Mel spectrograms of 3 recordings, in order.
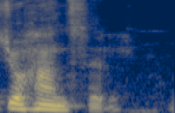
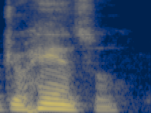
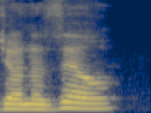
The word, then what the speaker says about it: Johanzel: And in school, I remember my teacher saying Jonazel. They never got the name right.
